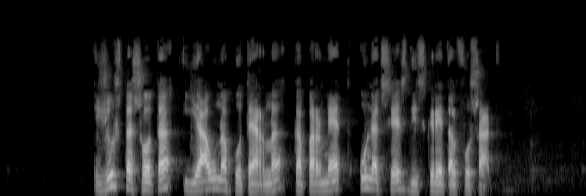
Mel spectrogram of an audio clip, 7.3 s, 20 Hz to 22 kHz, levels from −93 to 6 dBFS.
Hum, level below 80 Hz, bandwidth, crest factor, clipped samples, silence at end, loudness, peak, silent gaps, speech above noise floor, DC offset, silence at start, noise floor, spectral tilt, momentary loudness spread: none; -78 dBFS; 11 kHz; 22 dB; under 0.1%; 1.2 s; -29 LUFS; -8 dBFS; none; over 61 dB; under 0.1%; 1.2 s; under -90 dBFS; -4.5 dB/octave; 7 LU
